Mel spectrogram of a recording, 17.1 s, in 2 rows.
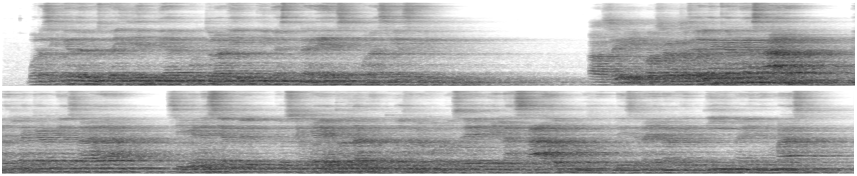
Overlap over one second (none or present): none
